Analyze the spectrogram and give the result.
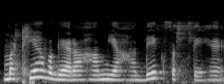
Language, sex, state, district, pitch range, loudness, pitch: Hindi, female, Himachal Pradesh, Shimla, 210-255 Hz, -15 LUFS, 220 Hz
